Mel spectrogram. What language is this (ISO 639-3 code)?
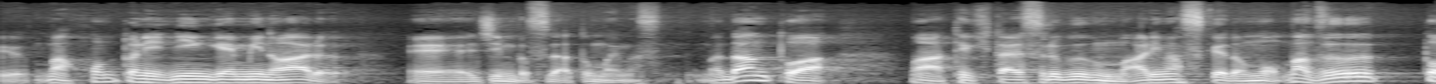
jpn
